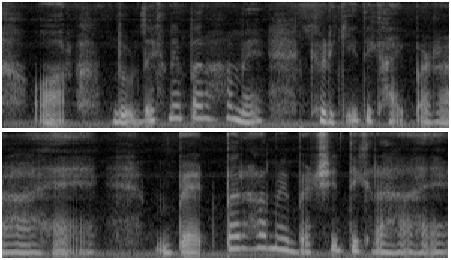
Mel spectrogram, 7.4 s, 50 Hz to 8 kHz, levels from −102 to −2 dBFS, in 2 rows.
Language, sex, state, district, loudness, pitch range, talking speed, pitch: Hindi, female, Rajasthan, Churu, -46 LUFS, 195-280 Hz, 135 wpm, 205 Hz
